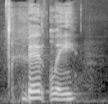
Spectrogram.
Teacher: Bentley, you're accenting the first syllable.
